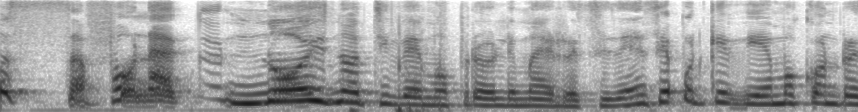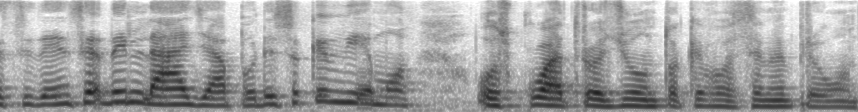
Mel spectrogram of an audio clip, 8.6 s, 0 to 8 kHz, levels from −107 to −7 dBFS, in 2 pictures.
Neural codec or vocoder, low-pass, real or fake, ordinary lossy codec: none; none; real; none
